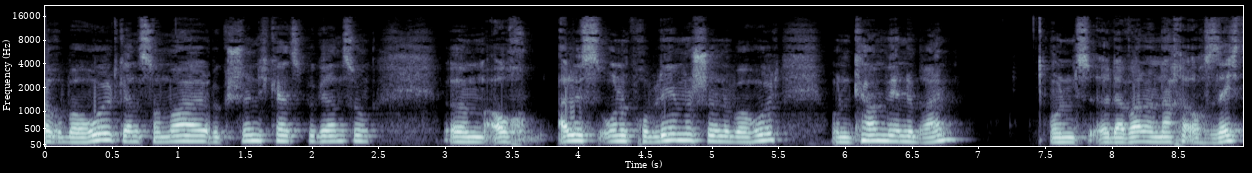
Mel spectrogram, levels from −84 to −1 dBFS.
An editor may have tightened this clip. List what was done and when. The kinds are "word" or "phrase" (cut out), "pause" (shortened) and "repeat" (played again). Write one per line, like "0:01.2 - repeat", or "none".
0:01.2 - word
0:06.1 - word
0:06.6 - word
